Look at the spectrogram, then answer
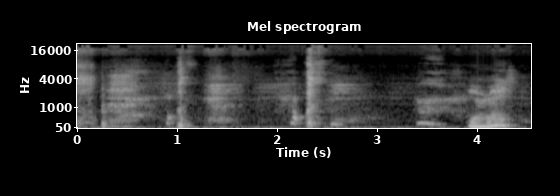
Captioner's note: Alison coughing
